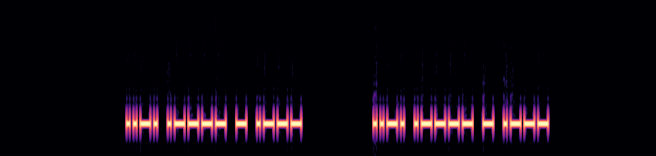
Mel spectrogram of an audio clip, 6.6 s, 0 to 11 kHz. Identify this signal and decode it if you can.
Morse code, heard as a keyed tone, about 34 wpm, 700 Hz. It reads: F1TJ F1TJ
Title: DXCC-100 Call Signs - 4 Characters - Repeated 2x - 35wpm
